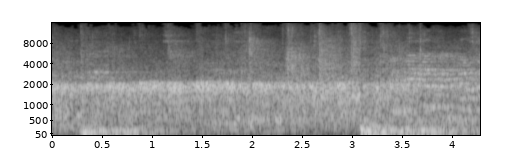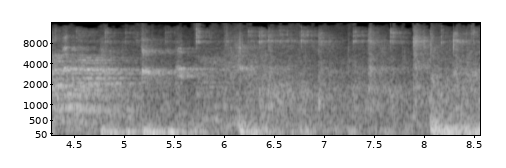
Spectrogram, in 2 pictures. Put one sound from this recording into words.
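A table tennis ball clicks quickly back and forth off paddles and a table.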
